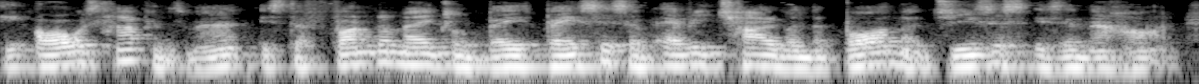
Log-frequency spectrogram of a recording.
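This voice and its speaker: Somewhat breathy, a man in an English accent talks at a fairly quick pace. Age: 60s. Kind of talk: testimony.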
